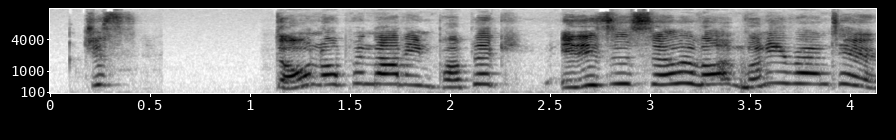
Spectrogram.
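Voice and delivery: attempted high, squeaky character voice slipping into Irish. A storyteller voices a character leading you off by the hand, attempted squeaky character voice. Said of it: "I realise that's meant to be a squeak, not a Irish accent".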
